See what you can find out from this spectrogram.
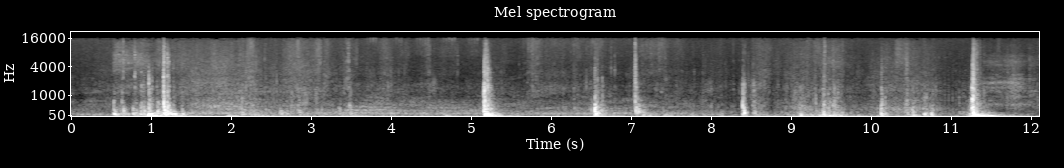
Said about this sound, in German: Schade, dass die Türen ein bisschen blechern klingen.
